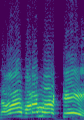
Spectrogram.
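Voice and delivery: loud shouting, yelling. Refusing to come inside during a quarrel, shouting. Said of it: "ஏன் இப்படி கத்துறீங்க?".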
